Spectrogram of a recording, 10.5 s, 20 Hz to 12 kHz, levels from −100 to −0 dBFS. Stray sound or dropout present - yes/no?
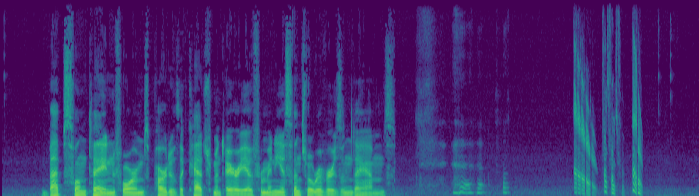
yes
